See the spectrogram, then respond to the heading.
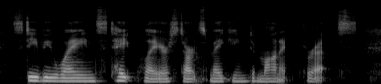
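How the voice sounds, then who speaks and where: On a very clean recording with a silent background, a woman speaks in a calm tone at a moderate pace, her very deep, low voice held to a monotone, flat intonation. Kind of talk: film review voice-over.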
